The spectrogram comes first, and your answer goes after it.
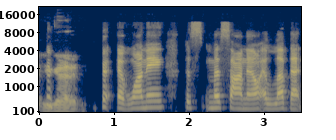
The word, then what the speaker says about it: Masango: guest today I want a Masano did I pronounce that again right yeah you got it at 1A Masano I love that name and he is and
